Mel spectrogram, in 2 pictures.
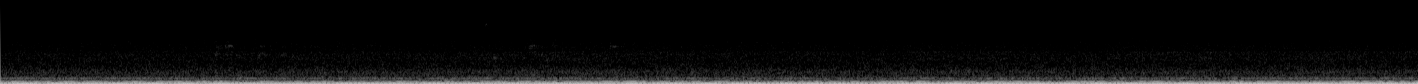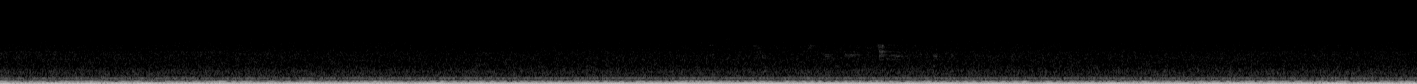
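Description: Steady low rumble and hum of a car idling while stopped, heard muffled through a sealed waterproof camera housing on the windshield.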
